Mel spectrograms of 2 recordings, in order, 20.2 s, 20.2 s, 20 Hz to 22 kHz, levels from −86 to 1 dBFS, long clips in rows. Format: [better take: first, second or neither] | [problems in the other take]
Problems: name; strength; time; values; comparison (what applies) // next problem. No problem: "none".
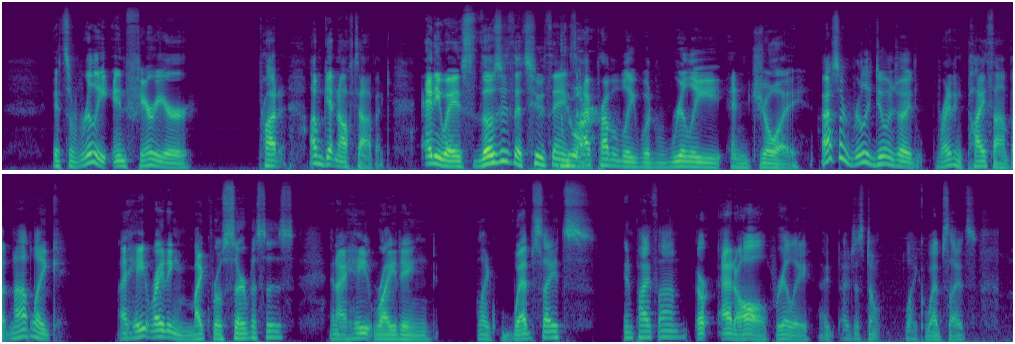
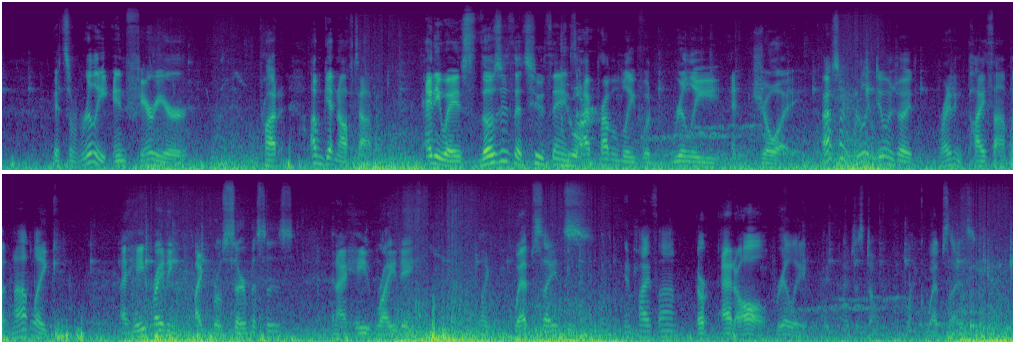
first | wind noise on the microphone; heavy; 9 dB below the speech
